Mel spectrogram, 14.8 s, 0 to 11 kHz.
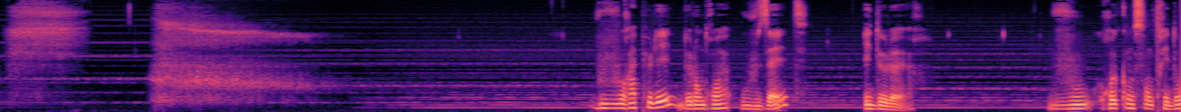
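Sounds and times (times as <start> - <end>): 
person taking slow breaths in a guided breathing exercise: 0.0 - 5.4
speech: 7.4 - 10.2, 10.8 - 11.6, 13.1 - 14.7.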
